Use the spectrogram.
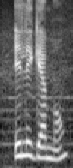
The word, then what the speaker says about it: élégamment: exemple méchamment a2ment et élégamment A2 m vous noterez que l'on prononce de la même façon amant les deux graphies voici les points à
